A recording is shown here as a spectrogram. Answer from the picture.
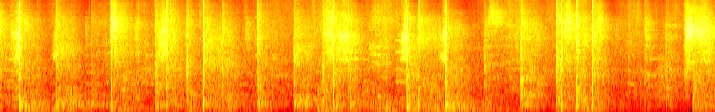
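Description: Punches and kicks smacking into Muay Thai kick pads in an irregular series of a dozen or so sharp hits, over a background of voices.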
